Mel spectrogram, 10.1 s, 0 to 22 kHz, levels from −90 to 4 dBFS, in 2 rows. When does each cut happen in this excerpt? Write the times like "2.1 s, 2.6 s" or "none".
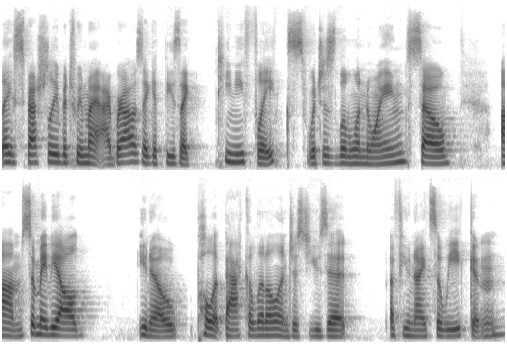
6.9 s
